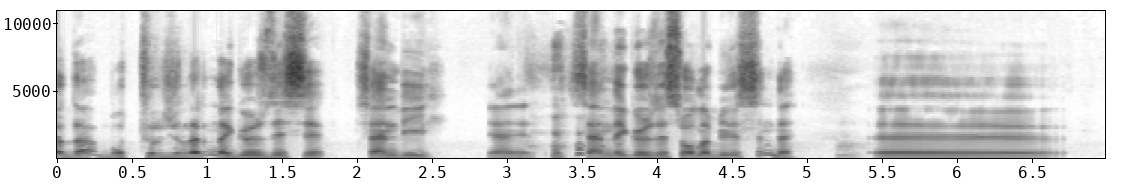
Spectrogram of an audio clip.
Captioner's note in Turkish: kahkaha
